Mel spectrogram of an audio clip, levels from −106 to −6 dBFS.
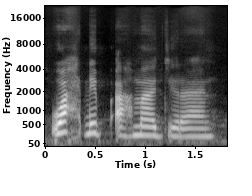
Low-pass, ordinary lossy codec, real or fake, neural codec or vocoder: none; none; fake; codec, 44.1 kHz, 7.8 kbps, DAC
